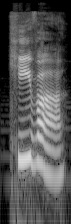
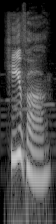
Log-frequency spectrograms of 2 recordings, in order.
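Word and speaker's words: Caoimhe: a little sore though Kea you know how this is spelled what the okay Kea meaning gentle it's spelled c a o i m h e this is how it's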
